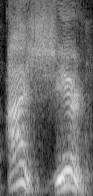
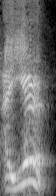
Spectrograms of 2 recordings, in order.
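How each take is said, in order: First: It is said with an Argentinian accent. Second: It is said with a standard Spanish accent. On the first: The speaker calls it wrong. "But in Argentinian, agir" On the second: The speaker calls it right. "Then we say ayer"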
